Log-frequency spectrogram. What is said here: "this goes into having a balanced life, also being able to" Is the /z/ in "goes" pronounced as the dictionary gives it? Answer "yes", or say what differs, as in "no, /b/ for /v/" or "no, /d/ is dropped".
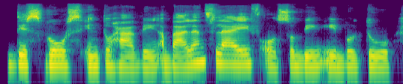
no, /s/ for /z/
